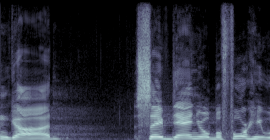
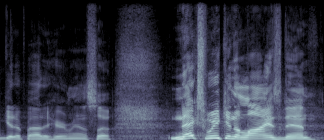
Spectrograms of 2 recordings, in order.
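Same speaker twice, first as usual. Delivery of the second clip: ordinary delivery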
